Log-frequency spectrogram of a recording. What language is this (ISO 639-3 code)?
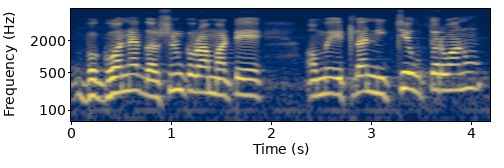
guj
